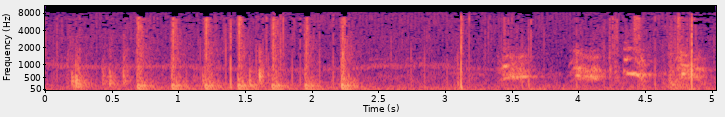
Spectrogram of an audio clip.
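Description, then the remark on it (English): A series of sharp taps and thuds, like hurried footsteps, gives way to a few short, mid-pitched barks in quick bursts over the last couple of seconds from a dog named King at a cabin door. “The dog stays outside.”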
